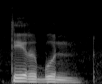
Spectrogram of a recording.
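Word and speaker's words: تِرْب: Ta'roba, nah, bacanya adalah bikasroti ta, dengan taknya dikasrohkan. Ti, kemudian wasukuni ro, dan disukunkan ro-nya, jadi dibacanya tirbun, ya.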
